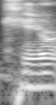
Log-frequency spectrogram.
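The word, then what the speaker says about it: CAIR: Um rhymes with pair. Um, I knew I I was in Canada when KER, I'll just say it. I was in Canada when Care America was looking to open a Canadian chapter.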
